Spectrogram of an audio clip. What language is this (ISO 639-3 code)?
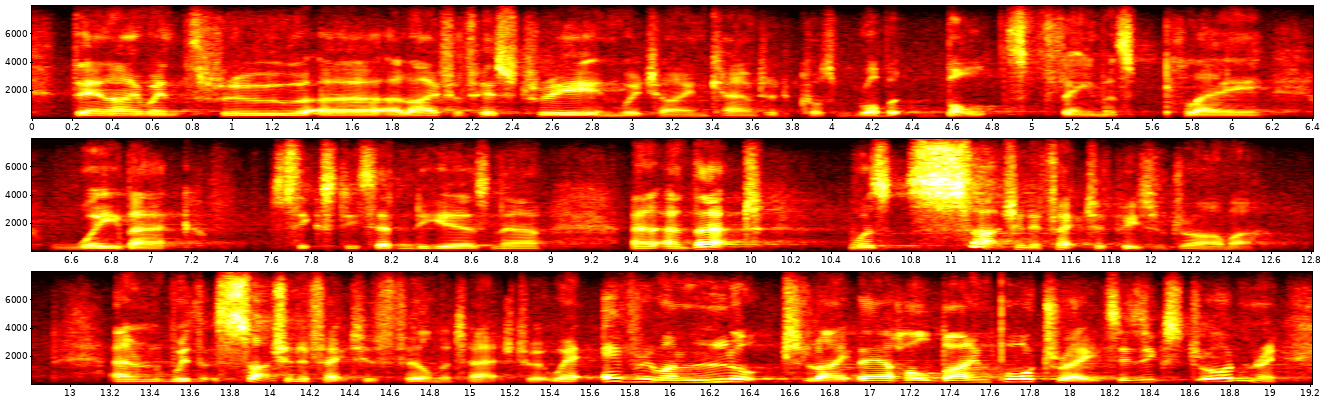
eng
